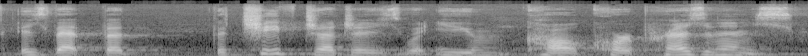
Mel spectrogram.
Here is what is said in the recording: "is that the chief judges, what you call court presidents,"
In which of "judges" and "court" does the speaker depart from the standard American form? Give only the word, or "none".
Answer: none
